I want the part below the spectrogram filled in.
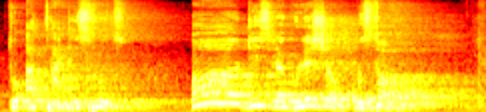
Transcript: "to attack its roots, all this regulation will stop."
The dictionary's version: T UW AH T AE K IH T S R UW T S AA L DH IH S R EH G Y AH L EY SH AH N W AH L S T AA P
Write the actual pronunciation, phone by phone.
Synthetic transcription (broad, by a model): T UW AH T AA K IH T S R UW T AA L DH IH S R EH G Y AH L EY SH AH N W AH L S T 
